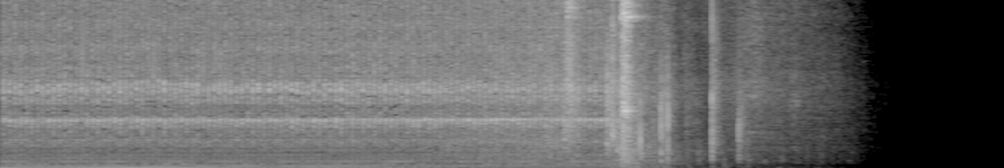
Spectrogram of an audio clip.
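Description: A steady low drone with several high steady tones over it, cut off about four and a half seconds in by a sharp clack and a few lighter clicks, then dying away.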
